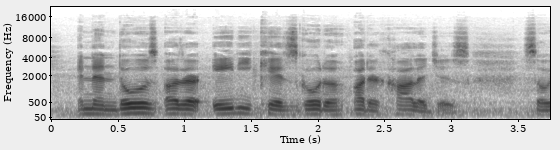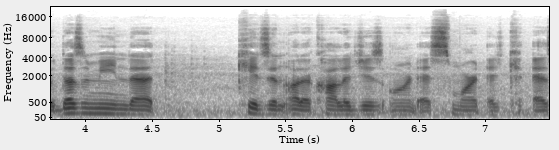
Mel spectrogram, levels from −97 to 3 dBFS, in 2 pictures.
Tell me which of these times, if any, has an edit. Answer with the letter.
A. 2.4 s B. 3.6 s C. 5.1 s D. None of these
D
